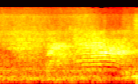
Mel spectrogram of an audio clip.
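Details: Pet cat named Simba protesting while being bathed in a bathroom and washed twice for being dirty: a drawn-out, wavering meow lasting about a second over steady hiss of running shower water.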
